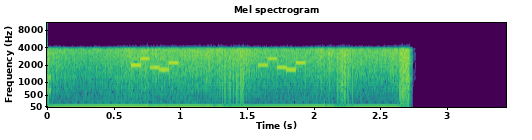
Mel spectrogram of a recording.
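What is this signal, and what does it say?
Five-tone selective call (ZVEI), heard as quick runs of five tones, tones of about 70 ms. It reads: 88769 88769
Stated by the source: ZVEI five-tone selective call received on an SDR.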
